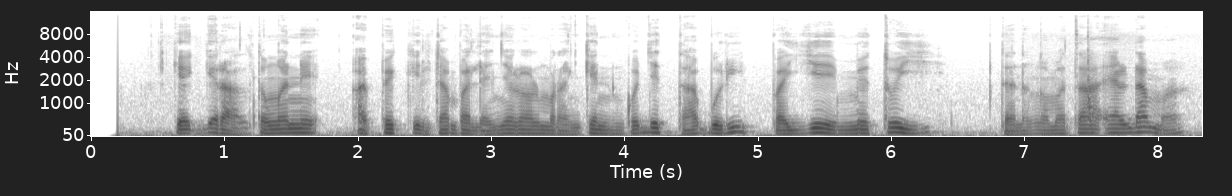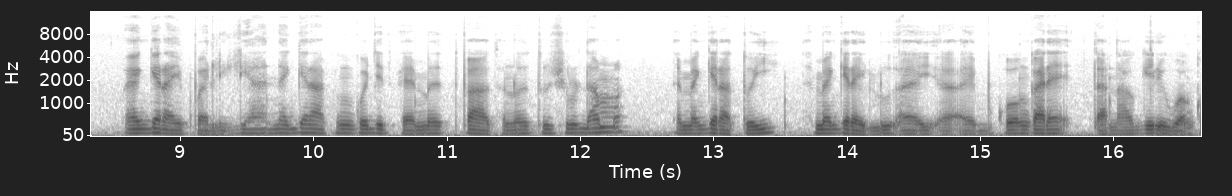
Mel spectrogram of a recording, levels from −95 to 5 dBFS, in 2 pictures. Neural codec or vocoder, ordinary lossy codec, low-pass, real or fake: vocoder, 44.1 kHz, 128 mel bands every 256 samples, BigVGAN v2; none; 14.4 kHz; fake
